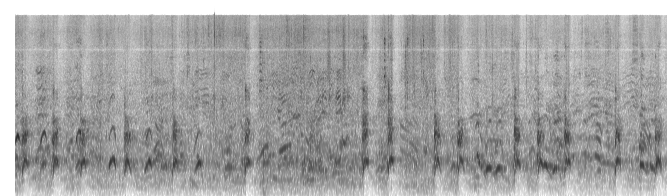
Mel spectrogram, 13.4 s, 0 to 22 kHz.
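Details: Sky, a tricolor Shetland Sheepdog, at the De Biezen swimming pool in Laren on 9 September 2012: rapid, sharp barks repeated about twice a second, over a dense background of echoing crowd chatter and pool noise.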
